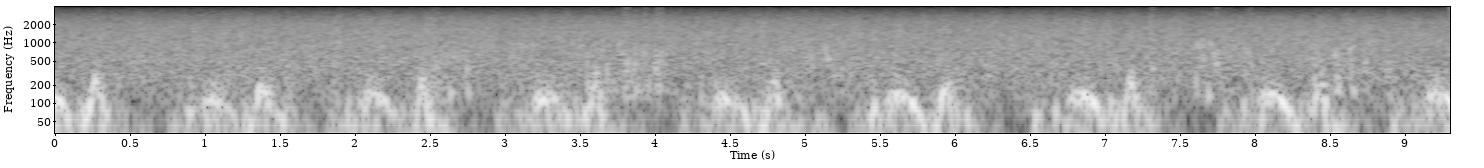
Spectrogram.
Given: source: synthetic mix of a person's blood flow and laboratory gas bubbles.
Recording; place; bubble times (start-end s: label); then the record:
Doppler ultrasound of blood flow; precordium
2.45-2.81 s: bubbles
3.51-4.08 s: bubbles
4.68-4.87 s: bubbles
5.00-5.08 s: bubbles
5.11-5.33 s: bubbles
7.24-7.34 s: bubbles
7.53-8.03 s: bubbles
8.35-8.81 s: bubbles
8.84-8.99 s: bubbles
9.18-9.26 s: bubbles
From the record:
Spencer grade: 3 (all of the cardiac periods contain showers or single bubble signals, but not dominating or overriding the cardiac motion signals); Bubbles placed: only in the low amplitude regions of the cardiac cycle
